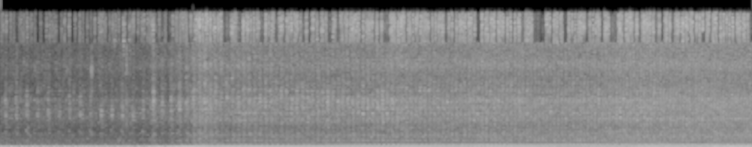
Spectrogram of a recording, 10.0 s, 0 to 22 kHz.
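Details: 1972 Ford Mustang driving, phone on dash: engine pulls up through the revs with raspy, puffing exhaust note — exhaust leak, not yet fixed.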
